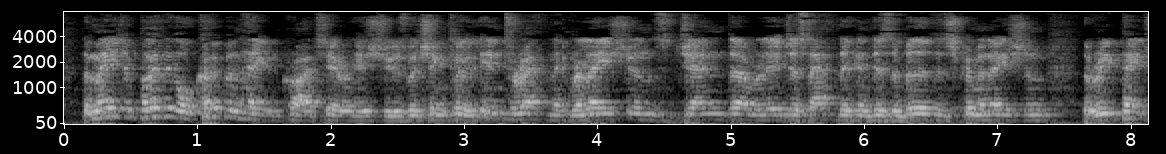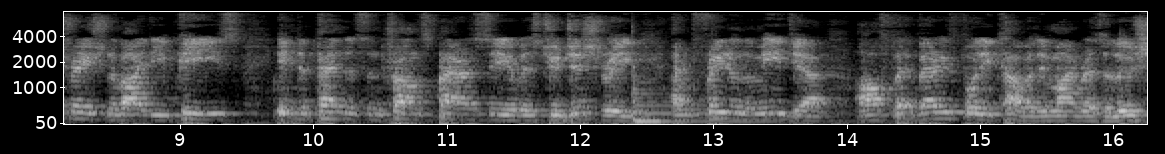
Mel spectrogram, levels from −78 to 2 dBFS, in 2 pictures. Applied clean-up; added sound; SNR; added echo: none; Bowed string instrument; 16 dB; reverberation time 0.3 s.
